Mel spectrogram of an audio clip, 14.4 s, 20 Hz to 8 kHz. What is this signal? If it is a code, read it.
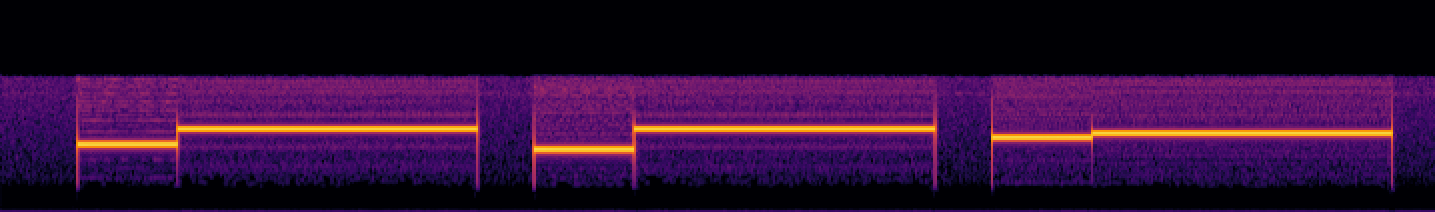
Two-tone page, heard as a one-second tone, then a three-second tone, about 900 then 1220 Hz, about 810 then 1220 Hz, about 1040 then 1120 Hz. It is heard from 0.8 to 13.9 s.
